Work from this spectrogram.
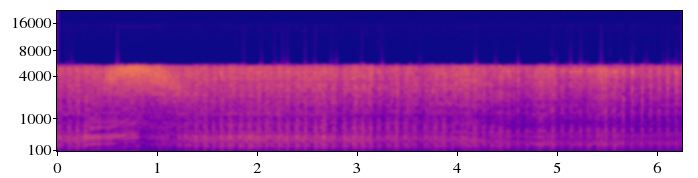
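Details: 2002 Echo SRM 2400SB two-stroke trimmer on a cold start, with choke on and five primes; it took a few more pulls than expected. It catches, then settles into a steady, even high buzz with no misfires, a normal cold start and running.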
